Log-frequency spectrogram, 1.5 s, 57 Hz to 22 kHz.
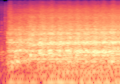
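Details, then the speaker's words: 2000 Peugeot Partner crank no start: starter turns the engine over with a steady, even whirr but it never fires; live data shows engine rpm staying at zero while cranking, so the engine computer isn't reading engine speed. "and you can see the engine rpm stays at zero but when i press the accelerator pedal the state changes from node to yes so we are looking at live data so this means the engine computer is not reading engine speed"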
